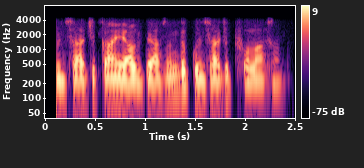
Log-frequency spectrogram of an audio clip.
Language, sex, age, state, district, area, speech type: Kashmiri, male, 18-30, Jammu and Kashmir, Anantnag, rural, conversation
